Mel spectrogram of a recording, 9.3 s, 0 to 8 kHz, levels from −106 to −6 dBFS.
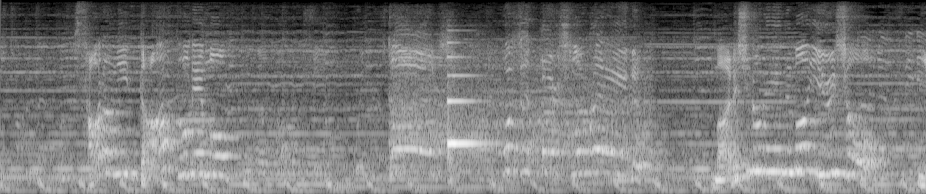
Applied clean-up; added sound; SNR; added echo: none; Piano; -5 dB; reverberation time 1.2 s.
